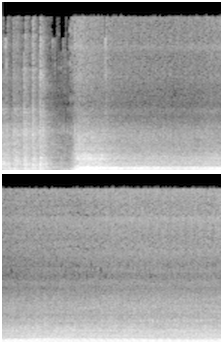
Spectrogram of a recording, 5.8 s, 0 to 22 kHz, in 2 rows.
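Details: C5 Corvette V8, track and autocross car, started just after replacing engine mounts: cranks and catches at about one second, then settles into a steady, even, deep idle with no knocks or clunks; normal idle.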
